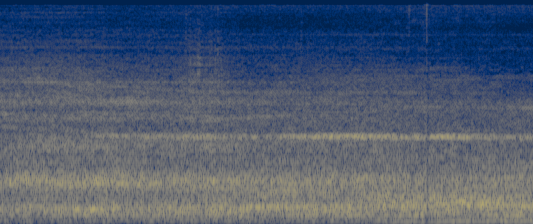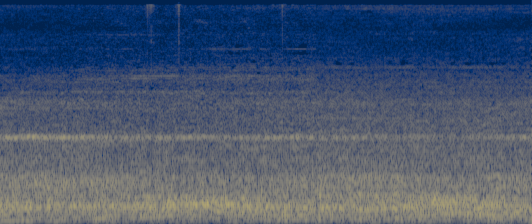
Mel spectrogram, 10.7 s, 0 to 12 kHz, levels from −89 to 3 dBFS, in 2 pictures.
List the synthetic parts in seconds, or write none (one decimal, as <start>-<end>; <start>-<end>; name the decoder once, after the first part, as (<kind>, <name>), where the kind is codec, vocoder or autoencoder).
0.0-5.9 (vocoder, Vocos); 8.5-10.7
